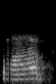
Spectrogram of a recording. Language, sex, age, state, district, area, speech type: Hindi, female, 30-45, Bihar, Madhepura, rural, conversation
